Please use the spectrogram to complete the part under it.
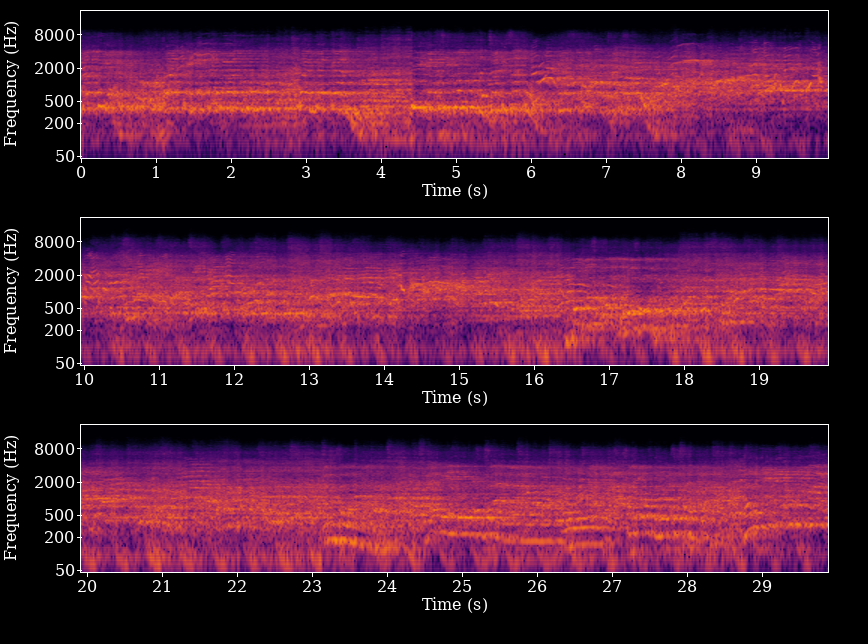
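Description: Children chatter, shout and laugh in an echoing hall.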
